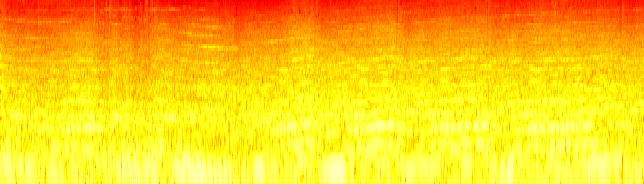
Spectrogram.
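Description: A racing car engine roars and revs up and down as gears shift.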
